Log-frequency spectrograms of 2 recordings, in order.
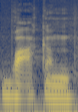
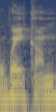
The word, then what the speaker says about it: Wacom: my home system uh I also use a Wacom uh or wake them depending on how you want to pronounce it uh into A4 tablet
